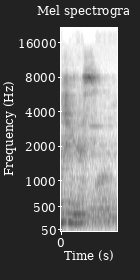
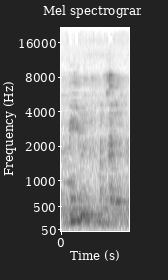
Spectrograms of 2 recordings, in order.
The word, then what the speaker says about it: Janus: Of course, Colonel Janus. You know, you're mispronouncing that. He's Portuguese, the J's silent. So it's Colonel Aim?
